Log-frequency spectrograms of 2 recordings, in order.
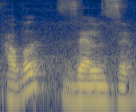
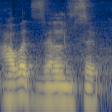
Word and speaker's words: ourselves: Okay, here we have to pronounce this as ourselves. Buzzing sound of bees. Za sound we have to use here, not a sa sound. Here we have to use ja sound, ourselves. Okay, next let us see its Telugu meaning.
